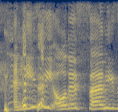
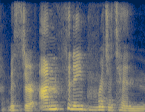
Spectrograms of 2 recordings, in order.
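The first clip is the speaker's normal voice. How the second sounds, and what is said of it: Bad put-on British accent. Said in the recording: “That's my terrible accent. ... Your British accent.”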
